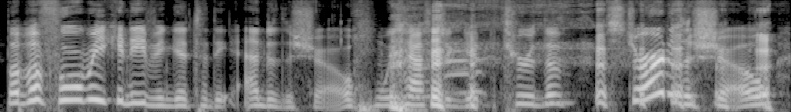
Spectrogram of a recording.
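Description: A woman's voice: fairly high pitch, sing-song, fast talker, fairly bright tone, dry recording, studio quality. A woman co-hosting a radio show with casual, chatty, self-deprecating banter. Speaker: radio show and podcast co-host.

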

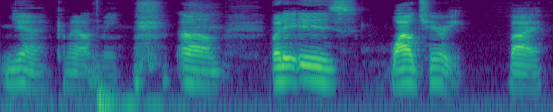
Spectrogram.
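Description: A man's voice: medium pitch, takes it slowly, sharp tone. A man hosting a casual podcast about classic rock albums, talking loosely with plenty of fillers and restarts. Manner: rambling with many fillers and restarts. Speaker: podcast host.

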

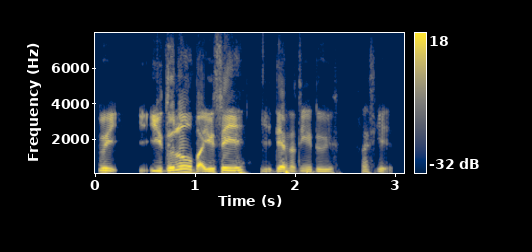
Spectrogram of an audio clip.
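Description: Skeptical male co-host, mid pitch, questioning, dry close mic. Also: quick pace, fairly bright tone, dry recording. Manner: questioning, challenging. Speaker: podcast co-host. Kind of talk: casual chat.

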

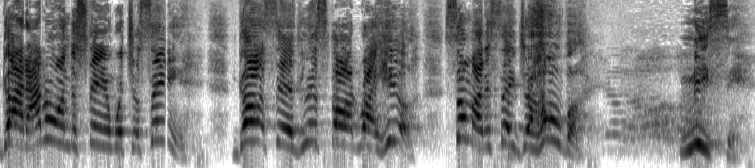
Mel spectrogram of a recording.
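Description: High, bright-voiced woman preaching. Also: lively intonation, normal speed. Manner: call-and-response preaching, swings from soft to shouting; colloquial, rhythmic repetition. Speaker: pastor. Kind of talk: sermon.

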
